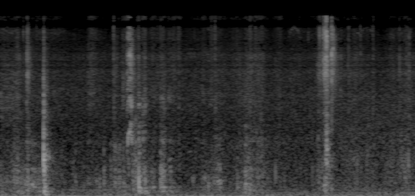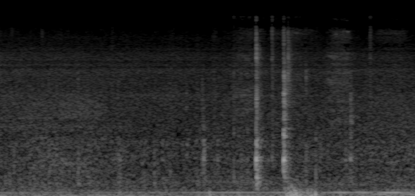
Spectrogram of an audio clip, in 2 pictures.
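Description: Plastic parts click and rattle as they are pried loose.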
